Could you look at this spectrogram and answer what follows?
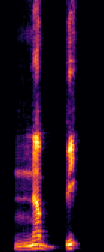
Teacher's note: नब्बी, ये पहले ही सुकून की अलामत है हमजा पर, तो हमजा की आवाज के साथ पढ़ा जाएगा नब्बी, झटके के साथ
